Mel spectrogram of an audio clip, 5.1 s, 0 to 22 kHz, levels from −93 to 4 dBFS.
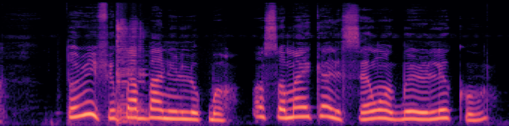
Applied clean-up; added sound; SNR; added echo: neural mask model RNNoise.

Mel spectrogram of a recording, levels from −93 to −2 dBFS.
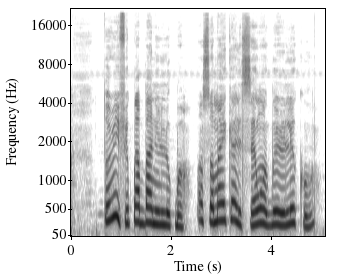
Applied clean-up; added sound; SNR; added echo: none; none; none; none.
